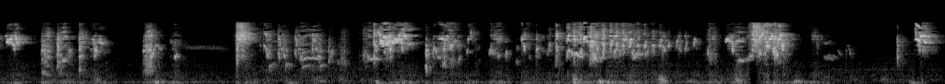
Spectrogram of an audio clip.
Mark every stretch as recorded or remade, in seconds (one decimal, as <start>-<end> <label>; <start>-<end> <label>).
0.0-2.6 remade; 2.6-3.9 recorded; 3.9-8.3 remade; 8.3-9.5 recorded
